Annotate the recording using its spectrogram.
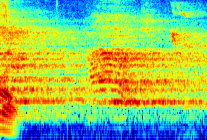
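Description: A handball bouncing on the sports-hall floor as a player dribbles. A brief voice call comes about a second in.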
